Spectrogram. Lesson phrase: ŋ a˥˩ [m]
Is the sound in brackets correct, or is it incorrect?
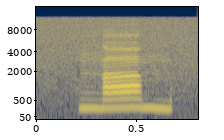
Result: correct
